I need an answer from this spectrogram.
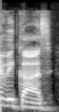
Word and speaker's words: विकास: आपको करने के छोटी की मात्रा का उच्चारण कम खींच के करना है। क्या करना है? कम खींच के, क्योंकि एक मात्रा ऐसी की तरह होती है इस प्रकार की, यह बड़ी ई की मात्रा होती है।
